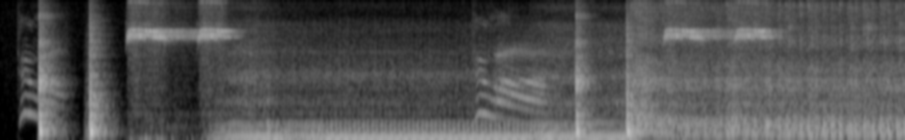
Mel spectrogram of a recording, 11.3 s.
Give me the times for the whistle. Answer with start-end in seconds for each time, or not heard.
0.5-2.8, 7.2-9.7.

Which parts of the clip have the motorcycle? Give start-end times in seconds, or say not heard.
2.5-11.2.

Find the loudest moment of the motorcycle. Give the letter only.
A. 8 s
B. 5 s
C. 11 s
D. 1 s
A.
